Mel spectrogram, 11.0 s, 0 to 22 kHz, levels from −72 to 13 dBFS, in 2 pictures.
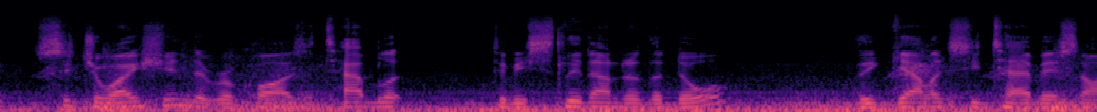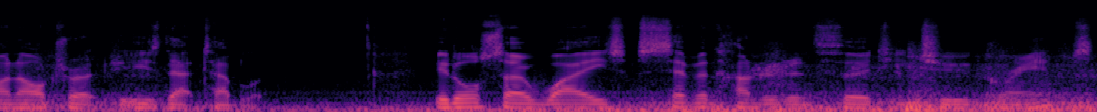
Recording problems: wind noise on the microphone; occasional gusts; 10 dB below the speech

